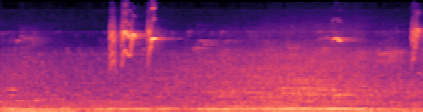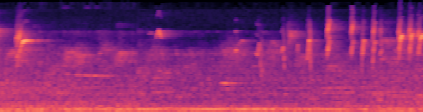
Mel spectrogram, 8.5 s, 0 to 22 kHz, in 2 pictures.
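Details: Olive-backed sunbird captured on a Samsung J5 phone as a song prompt for caged birds: bright, piercing high chips and brief twitters in loose clusters, separated by short pauses, with a low mechanical hum in the background.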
